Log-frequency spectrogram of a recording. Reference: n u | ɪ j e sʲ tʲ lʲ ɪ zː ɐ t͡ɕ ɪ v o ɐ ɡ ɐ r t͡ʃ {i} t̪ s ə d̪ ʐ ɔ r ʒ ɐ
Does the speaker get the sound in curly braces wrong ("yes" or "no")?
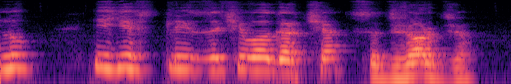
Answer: yes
